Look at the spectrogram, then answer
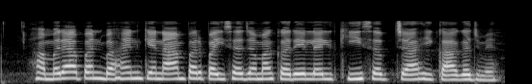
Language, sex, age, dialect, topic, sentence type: Magahi, female, 36-40, Western, banking, question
